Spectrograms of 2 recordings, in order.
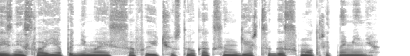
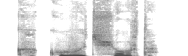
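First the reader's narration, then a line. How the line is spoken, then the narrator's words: Hissing like a wildcat. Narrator (Russian): Зашипела я дикой кошкой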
